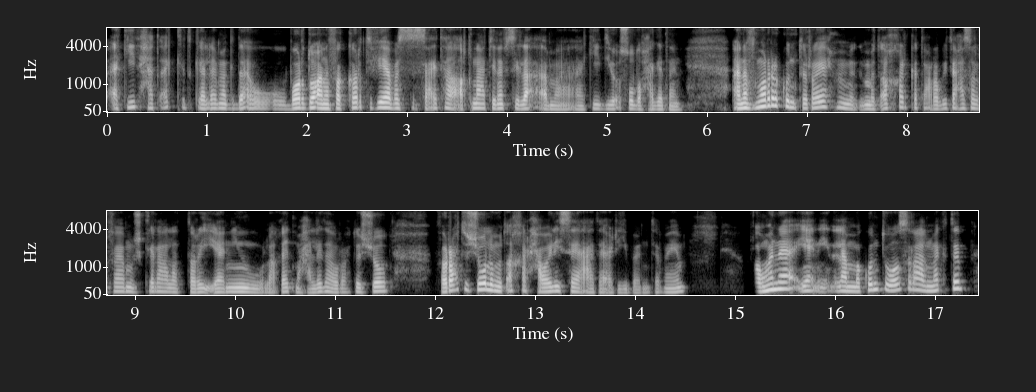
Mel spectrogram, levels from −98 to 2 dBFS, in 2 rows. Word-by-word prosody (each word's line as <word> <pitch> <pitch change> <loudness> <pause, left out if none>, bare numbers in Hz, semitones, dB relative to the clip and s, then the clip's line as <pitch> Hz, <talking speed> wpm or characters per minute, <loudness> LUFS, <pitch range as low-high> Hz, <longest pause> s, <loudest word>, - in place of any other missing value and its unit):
أكيد 190 +2 -3
هاتأكّد 180 +5 -8
كلامك 155 0 -2
ده، 150 +1 -1
وبرضه 135 - +4
أنا 150 - +7
فكّرت 175 +4 0
فيها، 180 +1 +6
بس 160 -1 +1
ساعتها 155 +3 0
أقنعت 155 -2 0
نفسي 150 -1 -1
لأ، 145 0 +1
ما 120 -1 -6
أكيد 135 +3 -9
يقصدوا 135 -1 -1
حاجة 125 0 -4
تانية. 115 -3 -8 0.5
أنا 155 +2 +8
في 170 +3 -1
مرّة 240 +4 +7
كنت 180 -8 -1
رايح 190 +2 +1
م 170 -3 -2 0.2
متأخّر، 155 +7 -4
كانت 160 -3 -9
عربيتي 135 +3 -3
حصل 155 0 -4
فيها 150 +1 -3
مشكلة 150 +1 -5
على 140 -2 -3
الطريق 130 0 -4
يعني 140 +2 +1
ولغاية 135 +2 -3
ما 125 - -8
حَلّيتها، 130 +6 -4
ورُحت 125 +2 -6
الشغل. 155 +4 -1 0.5
فرُحت 190 +5 +3
الشغل 210 0 +4
متأخّر 160 -3 -2
حوالي 150 +3 +1
ساعة 145 -6 0
تقريبًا 115 -2 -10
تمام، 125 +3 -6 0.7
هو 165 +7 +5
أنا 235 +2 +6
يعني 150 -5 -2
لمّا 155 -1 +1
كنت 200 +8 -1
واصل 200 +4 +1
على 195 - +3
المكتب، 185 +9 0
150 Hz, 180 wpm, -23 LUFS, 135-170 Hz, 0.7 s, أنا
